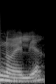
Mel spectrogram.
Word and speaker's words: Noelia: Es Noelia. Yeah. Sí, mi amor. For people that can't pronounce it, Please.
